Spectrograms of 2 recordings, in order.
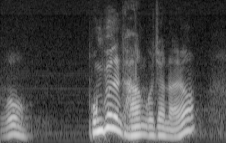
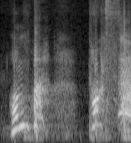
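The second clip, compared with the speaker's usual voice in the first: high, acted cry for revenge; vengeful outcry; 8 semitones higher than usual. Wronged son on seeing his mother, vengeful outcry. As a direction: burst out in a higher, anguished voice.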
